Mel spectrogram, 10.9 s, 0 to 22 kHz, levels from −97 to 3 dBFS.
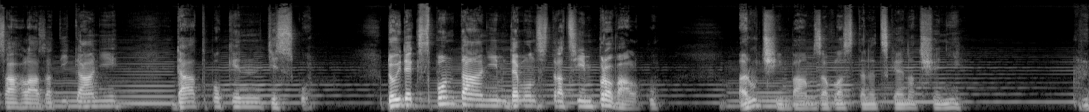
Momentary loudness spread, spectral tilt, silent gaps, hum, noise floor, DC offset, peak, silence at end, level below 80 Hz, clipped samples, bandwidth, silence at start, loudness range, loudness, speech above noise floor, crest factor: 19 LU; -4 dB/octave; none; none; -56 dBFS; under 0.1%; -2 dBFS; 0 s; -74 dBFS; under 0.1%; 19.5 kHz; 0 s; 8 LU; -24 LUFS; 32 dB; 22 dB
